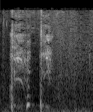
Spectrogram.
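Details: Adult gamer who says they are sick with a raspy voice: two short, harsh coughing bursts with a brief throat-clearing grunt between, against faint room noise; a dry cough with throat clearing.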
